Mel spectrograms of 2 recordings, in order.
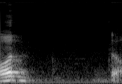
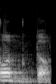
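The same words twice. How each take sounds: First: "অদ্য" very slow, as od, pause, do; pronunciation demo. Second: Said in the usual way. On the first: Shown as a demonstration. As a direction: split "অদ্য" at the doubled d. ("অদ্য" ধীরে ওদ-দো করে ভেঙে বলা) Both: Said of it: "কি হবে?".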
